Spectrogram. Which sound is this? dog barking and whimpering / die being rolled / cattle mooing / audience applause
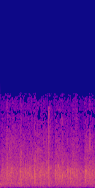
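audience applause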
